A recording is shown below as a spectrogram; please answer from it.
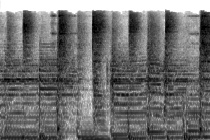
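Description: Background rock music with a steady beat.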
